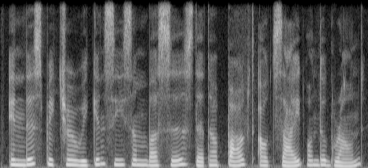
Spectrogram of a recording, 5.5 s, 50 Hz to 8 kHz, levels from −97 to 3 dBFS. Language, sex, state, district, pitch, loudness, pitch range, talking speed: English, female, Assam, Kamrup Metropolitan, 220 Hz, -18 LUFS, 200-235 Hz, 160 wpm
